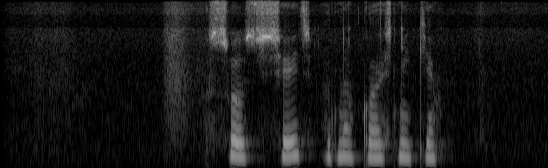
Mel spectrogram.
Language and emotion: Russian, neutral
